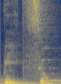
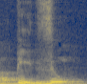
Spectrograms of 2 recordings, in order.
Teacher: La consonante Z esprime un suono sordo, TS, e non sonoro, DZ.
